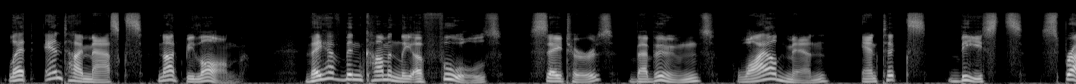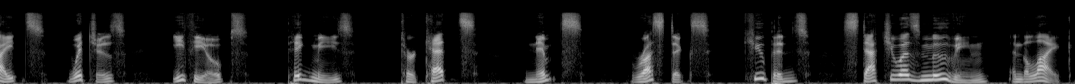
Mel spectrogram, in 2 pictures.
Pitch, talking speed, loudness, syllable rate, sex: 150 Hz, 85 wpm, -21 LUFS, 2.9 syllables/s, male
